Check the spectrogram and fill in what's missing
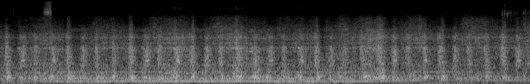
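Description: A locomotive runs along rails with steady rhythmic clickety-clack of wheels over joints and a continuous engine drone, loud and close, with no voices.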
